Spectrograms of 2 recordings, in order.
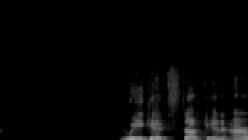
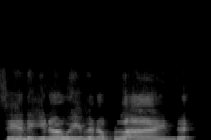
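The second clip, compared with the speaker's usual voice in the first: put-on high-pitched Southern accent. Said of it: "in this Southern accent".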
